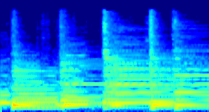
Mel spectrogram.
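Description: Two acoustic guitars strummed together, about two chord strokes a second, with ringing sustained notes between the strokes.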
